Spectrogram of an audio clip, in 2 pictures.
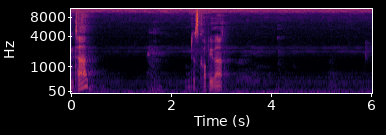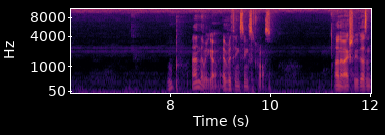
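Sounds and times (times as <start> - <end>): low amplification hum: 0.0 - 12.0.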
